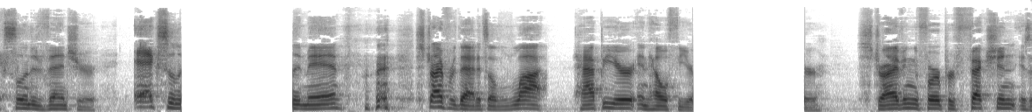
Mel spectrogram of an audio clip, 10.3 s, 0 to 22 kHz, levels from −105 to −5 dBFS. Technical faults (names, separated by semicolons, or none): rebuffering stall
